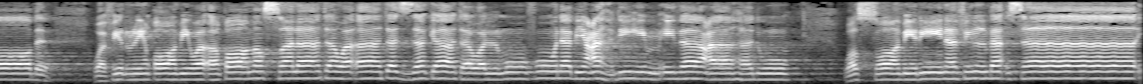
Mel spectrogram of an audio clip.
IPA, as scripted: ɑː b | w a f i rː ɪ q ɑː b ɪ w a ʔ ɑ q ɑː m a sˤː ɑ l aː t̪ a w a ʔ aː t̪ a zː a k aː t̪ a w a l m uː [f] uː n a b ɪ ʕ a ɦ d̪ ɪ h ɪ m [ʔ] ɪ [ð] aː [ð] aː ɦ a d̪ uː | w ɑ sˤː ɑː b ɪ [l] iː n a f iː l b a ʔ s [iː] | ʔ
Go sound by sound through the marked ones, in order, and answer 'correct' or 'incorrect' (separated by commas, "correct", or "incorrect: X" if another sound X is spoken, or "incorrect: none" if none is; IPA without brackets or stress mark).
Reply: correct, correct, correct, incorrect: ʕ, incorrect: ɾ, incorrect: aː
